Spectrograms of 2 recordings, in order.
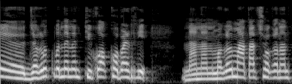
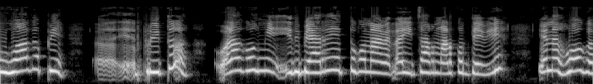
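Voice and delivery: higher, nervous laughing woman; higher voice, flustered and laughing; 10 semitones higher than usual. Acted. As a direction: caught off guard, stammering in a high voice. High character shooing daughter away.

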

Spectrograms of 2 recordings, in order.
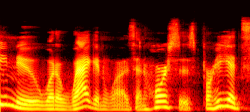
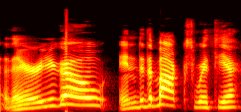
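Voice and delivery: raised, louder farmer's call; crying out; 6 semitones higher, 4 dB louder than usual. A narrator's reading. Farmer putting Squinty in the box, crying out. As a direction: call it out as you drop him in. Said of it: "cried the farmer".

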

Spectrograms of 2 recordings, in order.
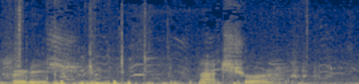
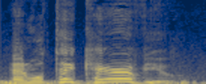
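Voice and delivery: much higher, eager comforting; kind girl voice; 10 semitones higher than usual. Acted. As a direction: Mimi reassures the dragon, high and eager. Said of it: "said Mimi".

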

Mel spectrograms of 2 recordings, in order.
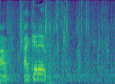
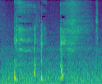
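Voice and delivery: high breathy laugh; 6 dB quieter than usual. Real, not acted. Laughing after retold yell.

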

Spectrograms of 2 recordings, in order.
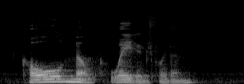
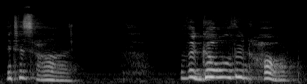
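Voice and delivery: soft harp voice. Acted. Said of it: "said the soft voice".

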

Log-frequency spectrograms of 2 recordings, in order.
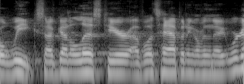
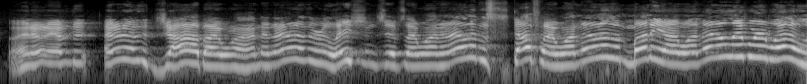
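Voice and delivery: whiny complainer; 6 semitones higher than usual. Retold or imitated. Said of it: "list of reasons to be negative".

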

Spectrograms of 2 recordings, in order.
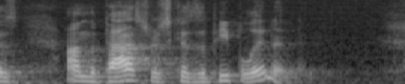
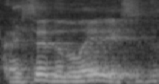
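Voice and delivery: ordinary talk, nothing marked

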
